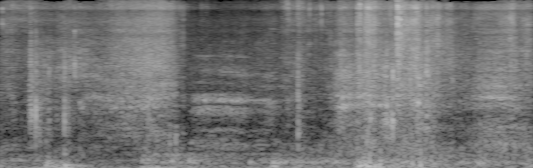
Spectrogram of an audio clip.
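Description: Rummaging and handling noise: clothing and a life vest rustling against a chest-worn microphone, with scattered clicks, knocks and low thumps as someone searches pockets and a car's door area for a key fob.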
